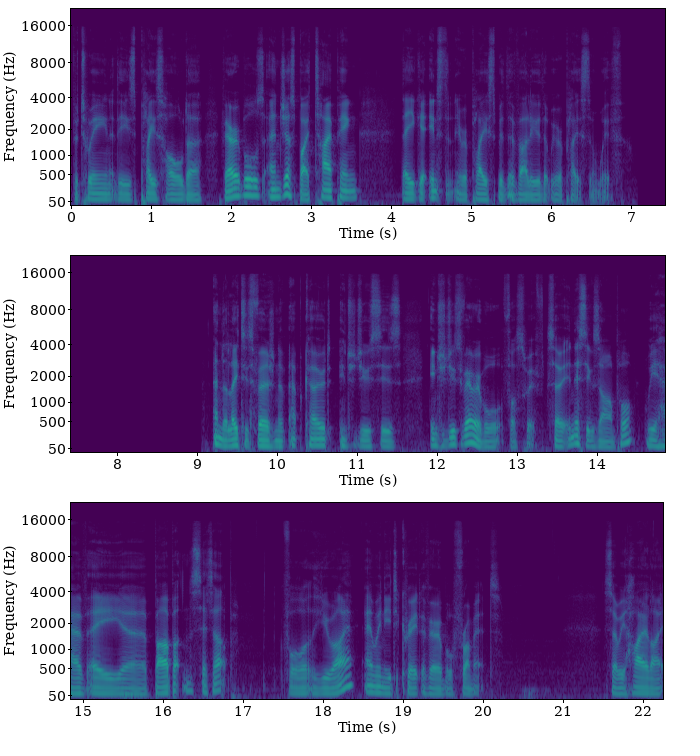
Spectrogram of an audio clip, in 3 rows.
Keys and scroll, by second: 2.5 Tab, 2.5 Tab.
